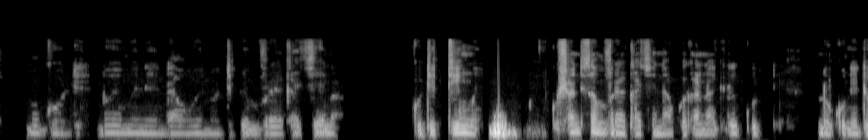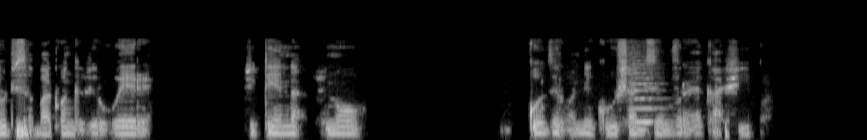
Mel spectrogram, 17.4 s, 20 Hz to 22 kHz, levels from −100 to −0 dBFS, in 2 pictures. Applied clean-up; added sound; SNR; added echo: none; Bowed string instrument; 5 dB; none.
